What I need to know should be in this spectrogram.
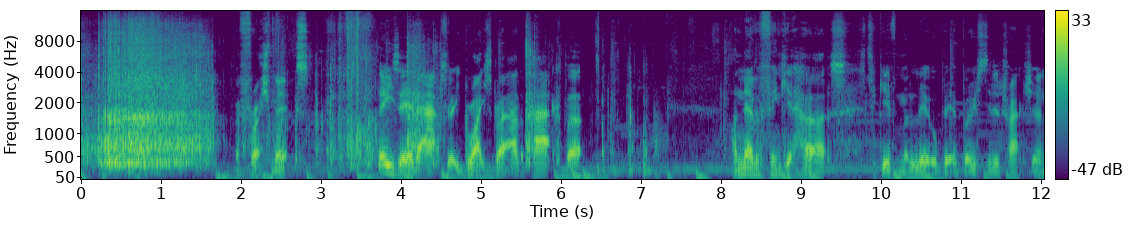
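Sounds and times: pellets pouring into bucket: 0:00.0 - 0:01.8, 0:02.8 - 0:04.6.

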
